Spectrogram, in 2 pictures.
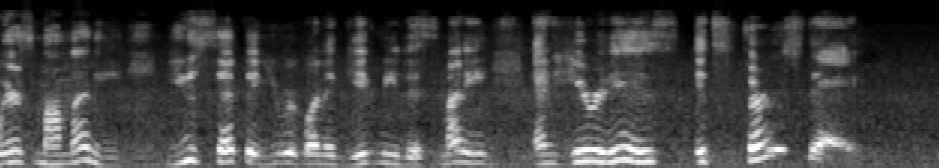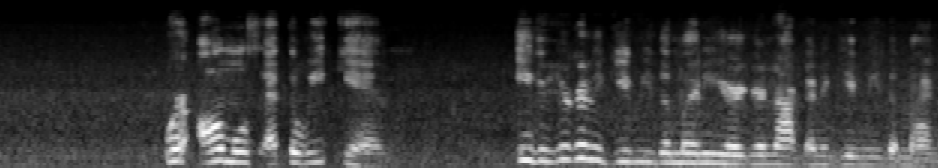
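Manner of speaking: mock livid, mad-as-hell fury. Retelling what was said to someone who owed money: retelling an angry confrontation. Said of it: "I'm livid. I'm mad as fuck".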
